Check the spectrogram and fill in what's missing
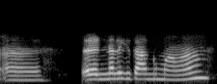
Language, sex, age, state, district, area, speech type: Tamil, female, 45-60, Tamil Nadu, Kallakurichi, urban, conversation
